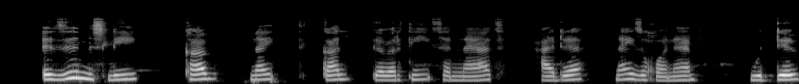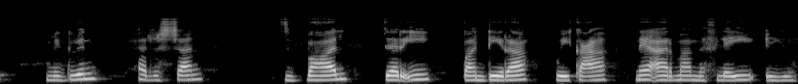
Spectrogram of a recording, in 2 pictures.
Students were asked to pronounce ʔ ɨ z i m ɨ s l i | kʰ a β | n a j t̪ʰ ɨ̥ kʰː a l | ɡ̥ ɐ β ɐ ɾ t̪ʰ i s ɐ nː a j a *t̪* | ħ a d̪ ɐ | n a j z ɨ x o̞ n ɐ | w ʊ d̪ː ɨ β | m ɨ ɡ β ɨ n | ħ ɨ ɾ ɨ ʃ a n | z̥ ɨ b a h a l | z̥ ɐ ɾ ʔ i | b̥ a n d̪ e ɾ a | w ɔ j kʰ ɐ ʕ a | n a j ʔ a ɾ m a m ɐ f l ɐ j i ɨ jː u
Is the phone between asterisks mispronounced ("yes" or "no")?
no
